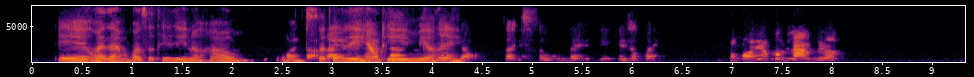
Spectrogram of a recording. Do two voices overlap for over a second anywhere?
Yes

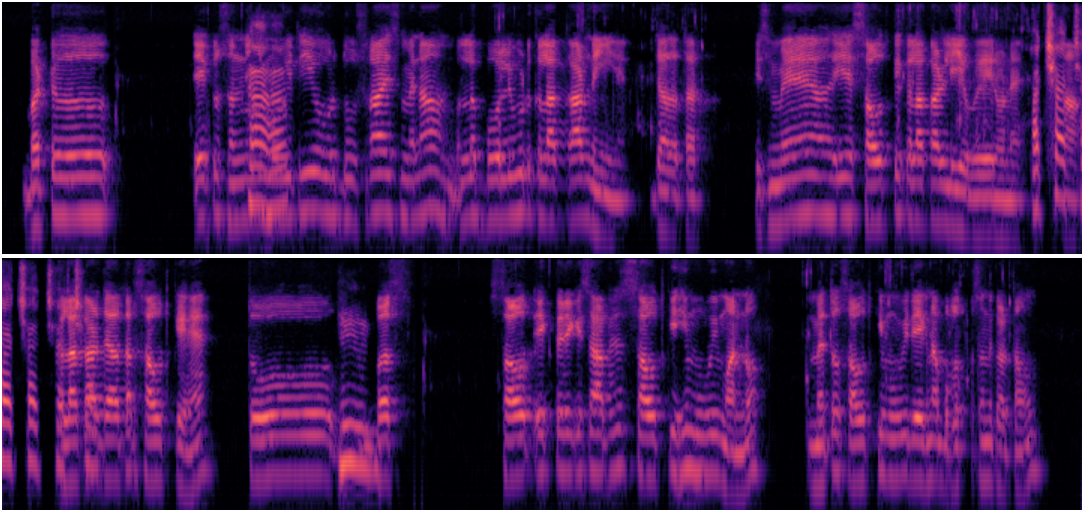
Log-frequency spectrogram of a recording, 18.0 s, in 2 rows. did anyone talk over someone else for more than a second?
No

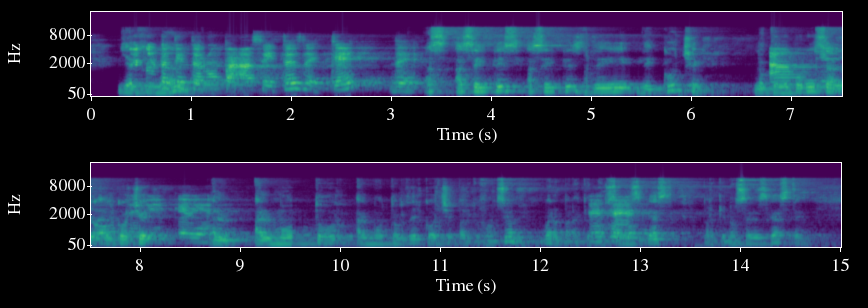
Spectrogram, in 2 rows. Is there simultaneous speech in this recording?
Yes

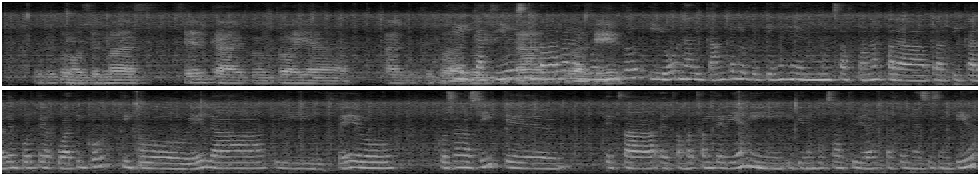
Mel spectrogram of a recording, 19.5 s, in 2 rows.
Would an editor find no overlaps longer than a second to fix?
No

